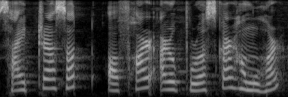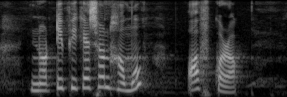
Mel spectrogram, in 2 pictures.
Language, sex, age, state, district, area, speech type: Assamese, female, 30-45, Assam, Charaideo, urban, read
